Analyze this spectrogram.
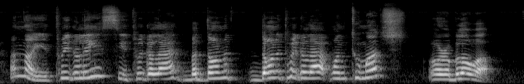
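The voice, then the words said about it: Deliberately bad Italian accent. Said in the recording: “he was Italian, and I'm going to do a very bad Italian accent.”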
